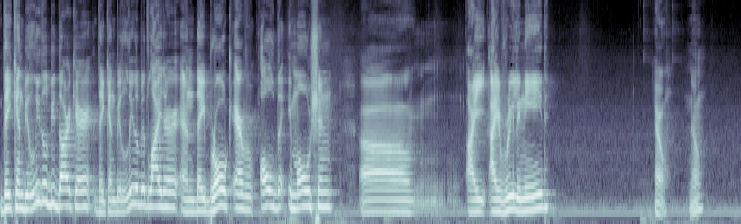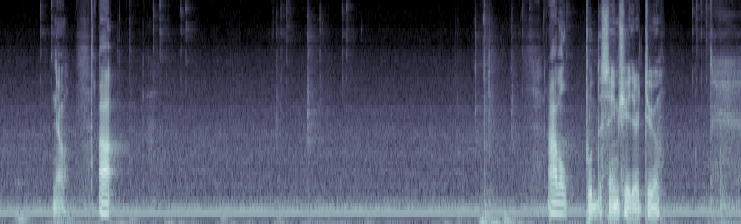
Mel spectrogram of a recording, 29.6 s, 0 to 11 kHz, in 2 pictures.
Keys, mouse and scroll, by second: 0.0 click, 4.5 click, 4.6 click, 9.2 click, 9.4 click, 10.8 click, 13.2 click, 13.4 click, 15.5 click, 16.0 middle click, 17.1 middle click, 17.8 click, 17.9 click, 18.3 click, 18.4 click, 20.3 ctrl+click, 21.6 click, 24.4 Escape, 25.2 ctrl+click, 25.9 ctrl+click, 27.0 click, 28.6 click, 28.8 click.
